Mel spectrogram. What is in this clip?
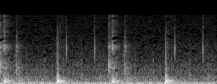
My friend's TV makes this weird boom bass sound everytime you turn it on. I recorded it and made a simple beat out of it! iT'Z THE HIP-HOP TELEViSiON STAR! :D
